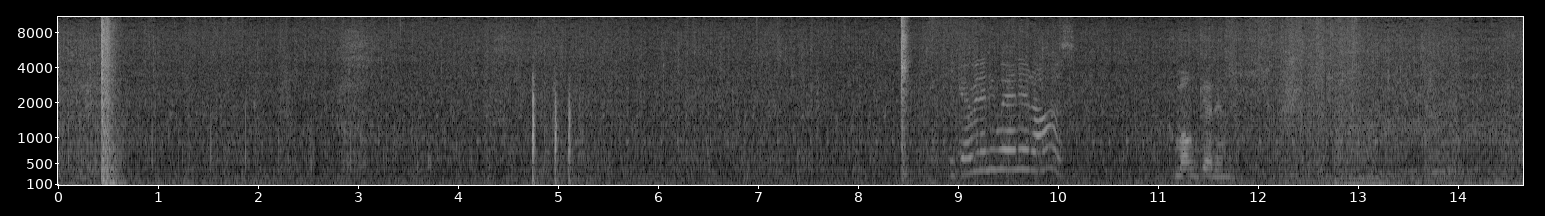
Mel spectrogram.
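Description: Rain patters steadily on a car roof.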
